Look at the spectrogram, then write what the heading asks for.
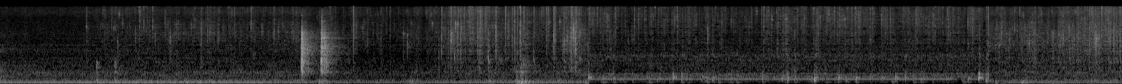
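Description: Ginger slices and chopped garlic sizzling in hot oil in a non-stick wok, stirred with a silicone spatula. A brief loud crackle comes about three seconds in, and the frying grows louder from about four and a half seconds.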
